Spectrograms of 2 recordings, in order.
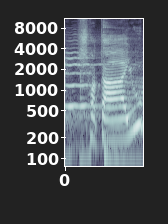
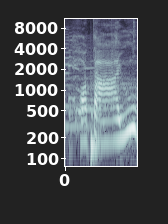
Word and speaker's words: শতায়ু: তাই সংস্কৃতে শতায়ু ভব মানে 100 বৎসর আয়ু হোক, এর সংস্কৃত কি? শতায়ু ভব বৎস। ওনার তো স্ব উচ্চারণ হয় না, উনি বলেছেন হতায়ু ভব বৎস।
